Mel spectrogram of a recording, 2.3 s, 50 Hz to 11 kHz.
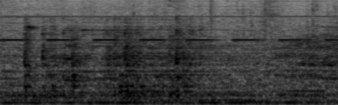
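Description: Steady low drone of an Airbus A330-200 passenger cabin. A high tone pulses through it about four times a second.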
